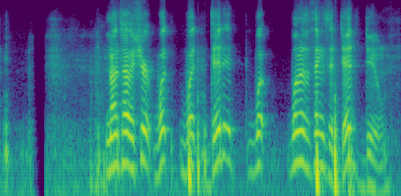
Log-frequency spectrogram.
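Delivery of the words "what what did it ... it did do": stuttering, stammering, tripping over words. Explaining the results of a test, stuttering. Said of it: "Sorry for stuttering there".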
